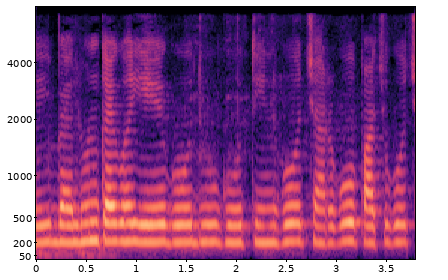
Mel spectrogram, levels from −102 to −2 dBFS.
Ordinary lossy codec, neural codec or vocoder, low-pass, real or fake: MP3, 48 kbps; none; 7.2 kHz; real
